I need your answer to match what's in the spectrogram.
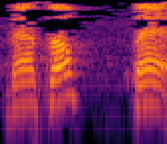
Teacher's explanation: هخش بطاء واطلع بإيه؟ بالتاء · Term: إدغام ناقص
